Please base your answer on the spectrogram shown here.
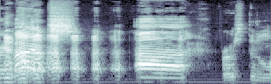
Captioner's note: laughs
